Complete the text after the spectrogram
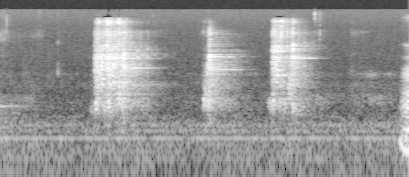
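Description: Short electronic hit and whoosh effects sound.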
